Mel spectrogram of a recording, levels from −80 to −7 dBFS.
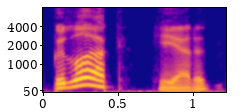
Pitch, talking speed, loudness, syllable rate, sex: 150 Hz, 195 wpm, -16 LUFS, 5.3 syllables/s, male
